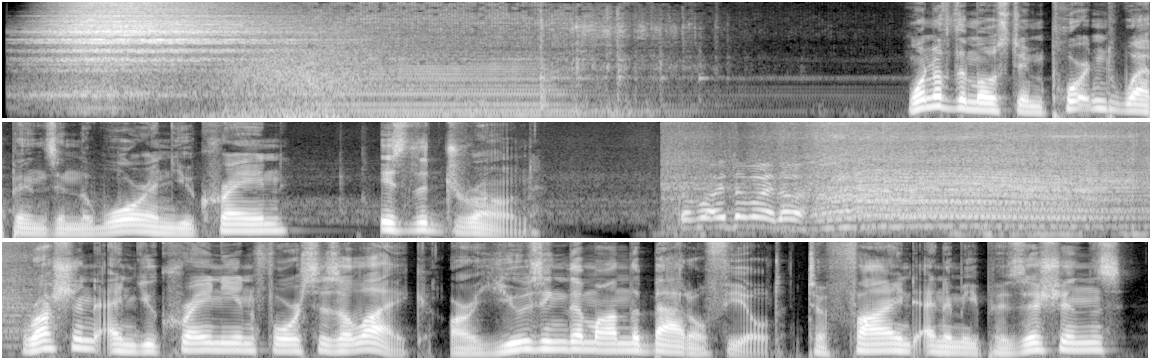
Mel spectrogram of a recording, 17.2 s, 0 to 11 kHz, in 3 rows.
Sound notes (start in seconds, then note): 0.4 drone humming; 8.9 soldier speaking a foreign language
